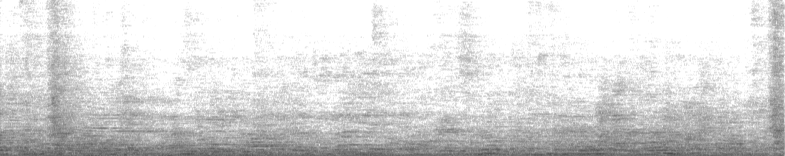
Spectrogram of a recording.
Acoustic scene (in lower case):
crowded indoor space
